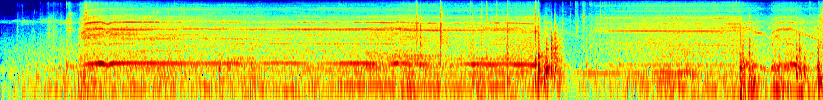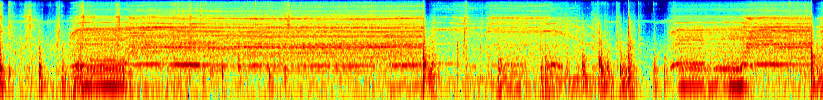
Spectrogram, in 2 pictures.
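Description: Battery-powered hydraulic rescue cutter's motor and pump running steadily as it cuts through a car door's hinges, pausing briefly a few times between cuts.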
